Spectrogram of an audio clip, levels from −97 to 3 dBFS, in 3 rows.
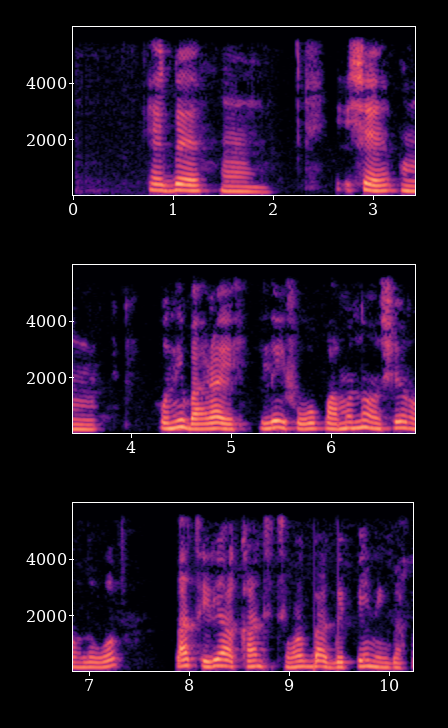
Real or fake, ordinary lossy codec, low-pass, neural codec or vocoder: real; none; 5.4 kHz; none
